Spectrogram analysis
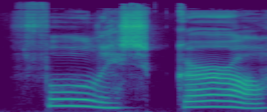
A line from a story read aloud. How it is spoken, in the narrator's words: her mother moaned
